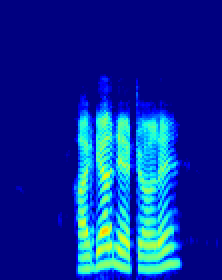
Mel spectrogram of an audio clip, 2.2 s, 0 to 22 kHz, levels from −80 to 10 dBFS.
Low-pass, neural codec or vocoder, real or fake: 7.2 kHz; codec, 16 kHz, 0.8 kbps, ZipCodec; fake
